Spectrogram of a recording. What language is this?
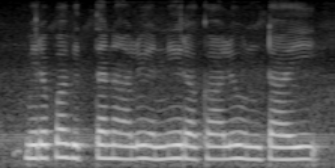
Telugu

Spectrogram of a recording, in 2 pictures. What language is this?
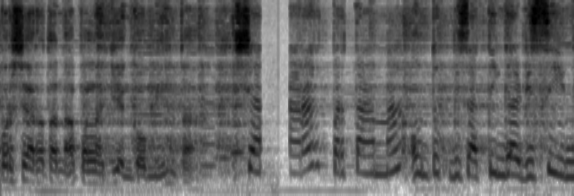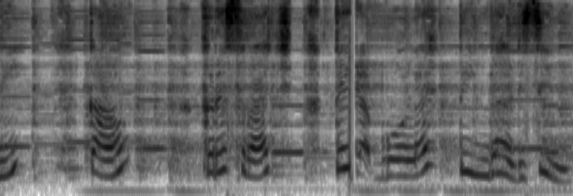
Indonesian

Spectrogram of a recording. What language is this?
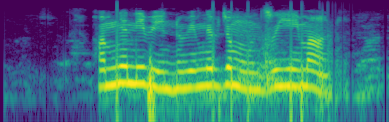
Kinyarwanda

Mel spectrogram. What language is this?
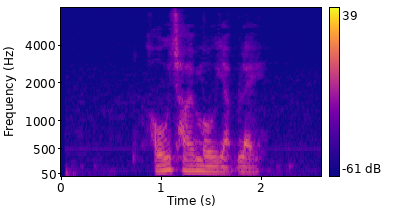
Cantonese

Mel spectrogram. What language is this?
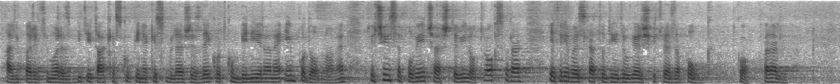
Slovenian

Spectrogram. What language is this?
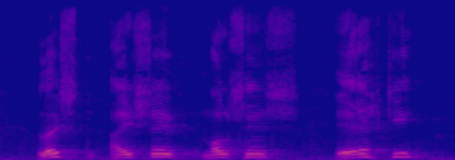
Icelandic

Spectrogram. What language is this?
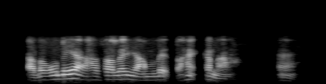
Santali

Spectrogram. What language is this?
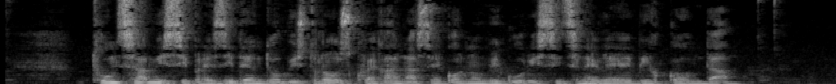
Georgian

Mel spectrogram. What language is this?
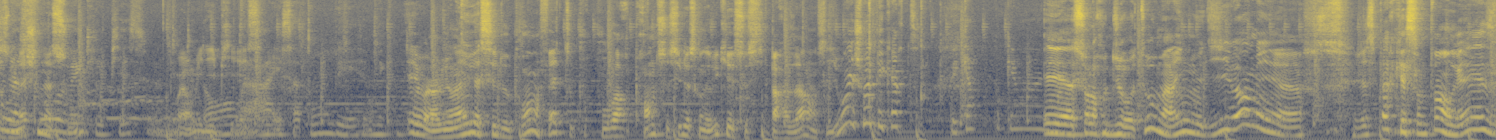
French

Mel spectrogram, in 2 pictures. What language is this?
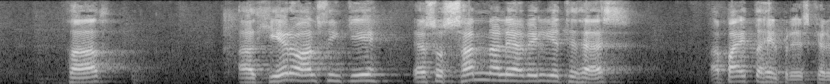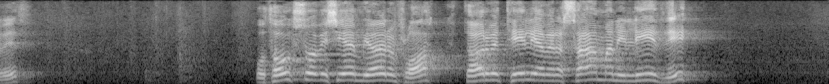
Icelandic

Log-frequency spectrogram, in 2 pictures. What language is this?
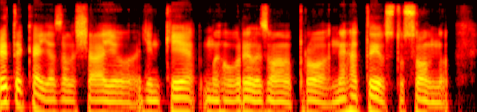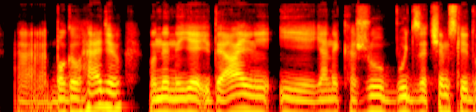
Ukrainian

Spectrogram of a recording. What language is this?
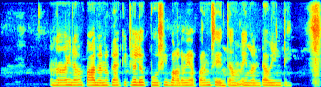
Telugu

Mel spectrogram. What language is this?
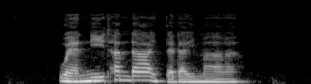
Thai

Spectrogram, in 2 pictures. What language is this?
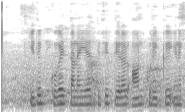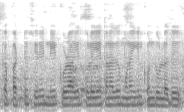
Tamil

